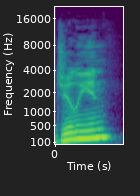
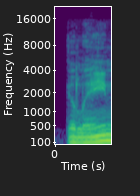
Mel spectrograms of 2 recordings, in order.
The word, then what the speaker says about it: Ghislaine: Is it Jillian Maxwell? Ghislaine Maxwell. Yeah, By, her name is spelled really weird. It is spelled weird. And it's like Ghislaine.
